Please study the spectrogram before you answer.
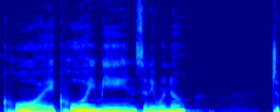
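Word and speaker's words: keu: The Indo-European root for hope is koi, K-E-U, but it's pronounced koi.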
